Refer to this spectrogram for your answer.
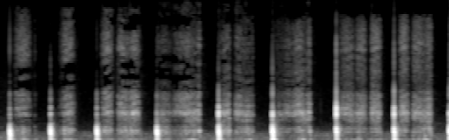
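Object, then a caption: Chalk on a painted chalkboard. A stick of blue chalk held in the fingertips writes text across a large, flat, solid black painted chalkboard. Nine sharp taps, each followed by a bright, scratchy stroke of chalk dragging over the board, come at an uneven pace in a quiet setting.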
